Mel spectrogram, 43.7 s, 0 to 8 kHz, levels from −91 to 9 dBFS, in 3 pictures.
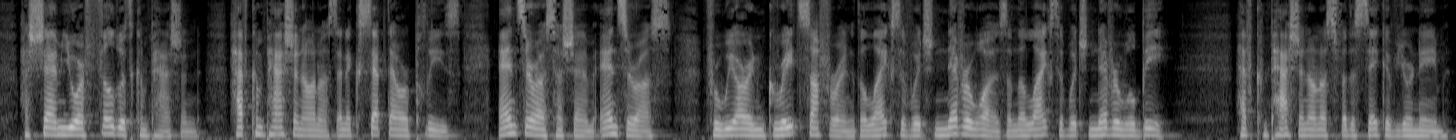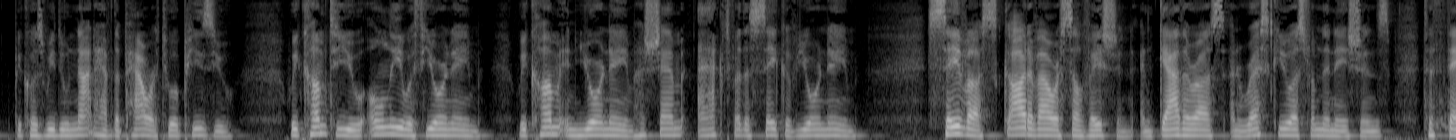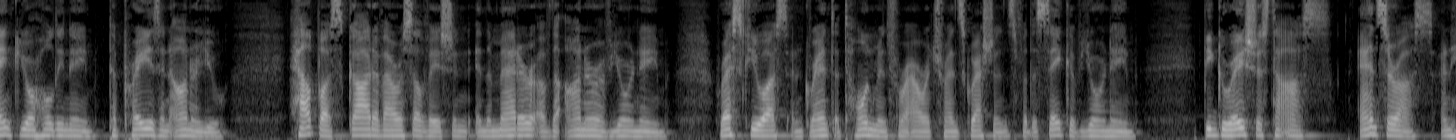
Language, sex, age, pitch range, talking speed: English, male, 30-49, 110-125 Hz, 195 wpm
